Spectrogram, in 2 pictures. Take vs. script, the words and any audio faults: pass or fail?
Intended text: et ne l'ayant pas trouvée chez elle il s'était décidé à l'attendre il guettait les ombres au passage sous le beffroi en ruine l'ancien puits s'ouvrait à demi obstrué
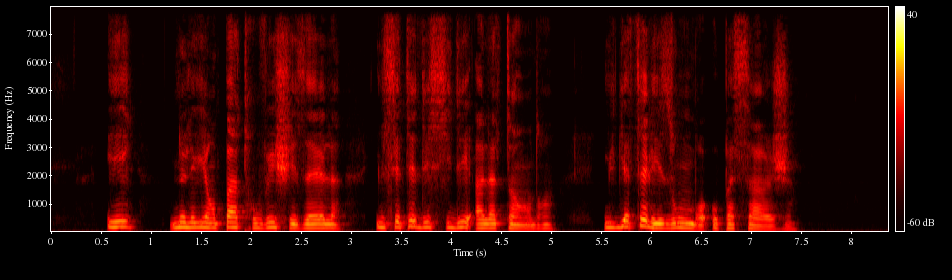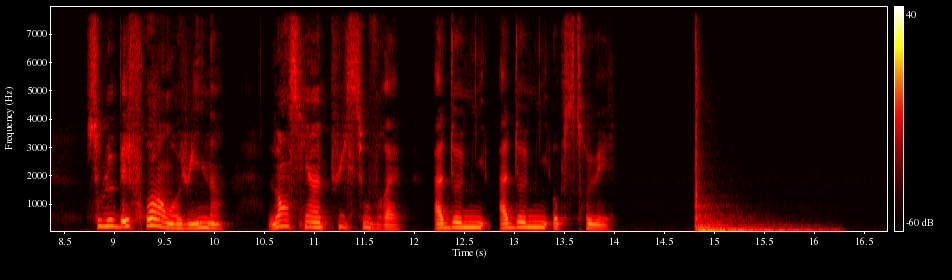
fail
